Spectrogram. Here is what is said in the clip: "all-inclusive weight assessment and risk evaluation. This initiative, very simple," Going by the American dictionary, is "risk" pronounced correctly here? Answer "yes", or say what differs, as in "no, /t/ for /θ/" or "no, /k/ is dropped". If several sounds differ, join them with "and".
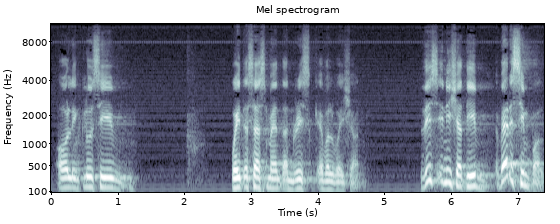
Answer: yes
